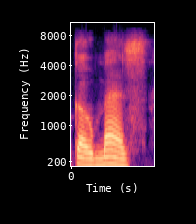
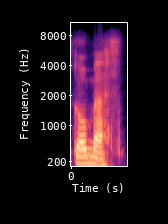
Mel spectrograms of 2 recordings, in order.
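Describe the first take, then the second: First: The final sound is a buzzing z. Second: The final sound is a soft th. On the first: The speaker calls it wrong. "because that was how it was spelled" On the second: The speaker calls it right. "the Z is pronounced like T H"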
